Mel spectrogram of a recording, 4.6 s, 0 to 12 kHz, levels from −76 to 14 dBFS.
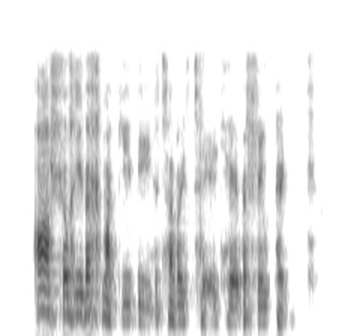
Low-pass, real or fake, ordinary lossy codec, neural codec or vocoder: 7.2 kHz; fake; AAC, 48 kbps; codec, 16 kHz, 2 kbps, FunCodec, trained on Chinese and English, 25 frames a second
